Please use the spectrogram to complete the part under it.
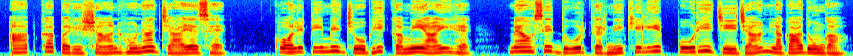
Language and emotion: Hindi, sad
